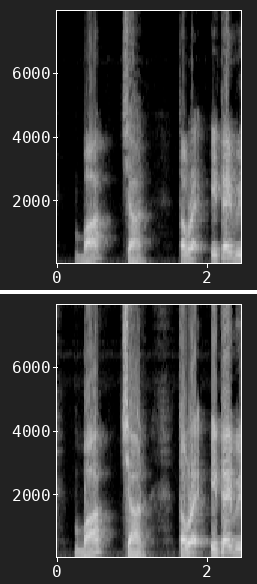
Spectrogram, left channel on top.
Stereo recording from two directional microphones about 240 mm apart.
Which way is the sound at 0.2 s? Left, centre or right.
Right.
